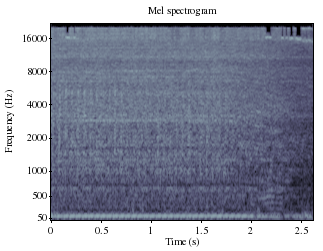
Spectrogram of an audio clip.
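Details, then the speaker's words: 1999 Dodge Dakota R/T, 5.9 L Magnum V8, on a cross-country trip, after Liqui Moly oil additive: fast, even ticking rides over the engine revving in neutral off load, gone under load; cause unconfirmed, Lucas additive about to be tried. "so it only does it when the engine's not under load like you can hear right"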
